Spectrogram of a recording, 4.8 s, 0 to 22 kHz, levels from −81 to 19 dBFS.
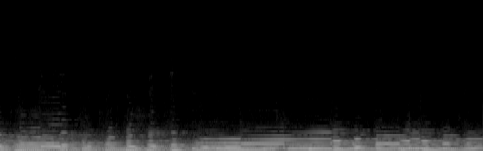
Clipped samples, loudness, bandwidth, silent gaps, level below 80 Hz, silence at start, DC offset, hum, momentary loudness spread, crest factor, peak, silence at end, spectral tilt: under 0.1%; -26 LUFS; 5.8 kHz; none; -60 dBFS; 0 s; under 0.1%; none; 4 LU; 14 dB; -12 dBFS; 0 s; -8.5 dB/octave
